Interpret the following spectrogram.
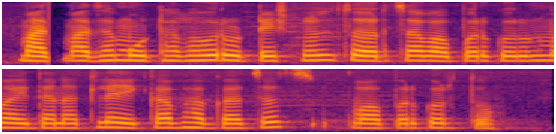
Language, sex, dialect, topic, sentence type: Marathi, female, Varhadi, agriculture, statement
